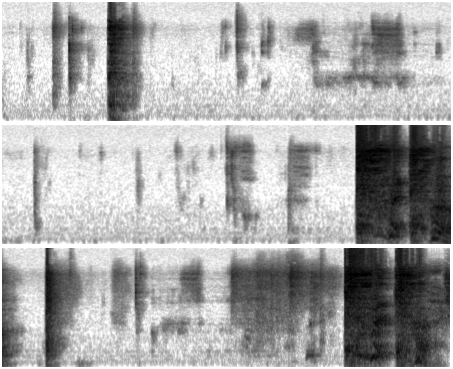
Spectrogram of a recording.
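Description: A man coughs and clears his throat after choking on Skittles. Soft chewing and small sounds come first, then two loud harsh bursts of coughing near the end.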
